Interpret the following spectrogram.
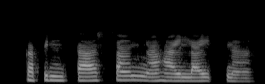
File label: Ilocano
